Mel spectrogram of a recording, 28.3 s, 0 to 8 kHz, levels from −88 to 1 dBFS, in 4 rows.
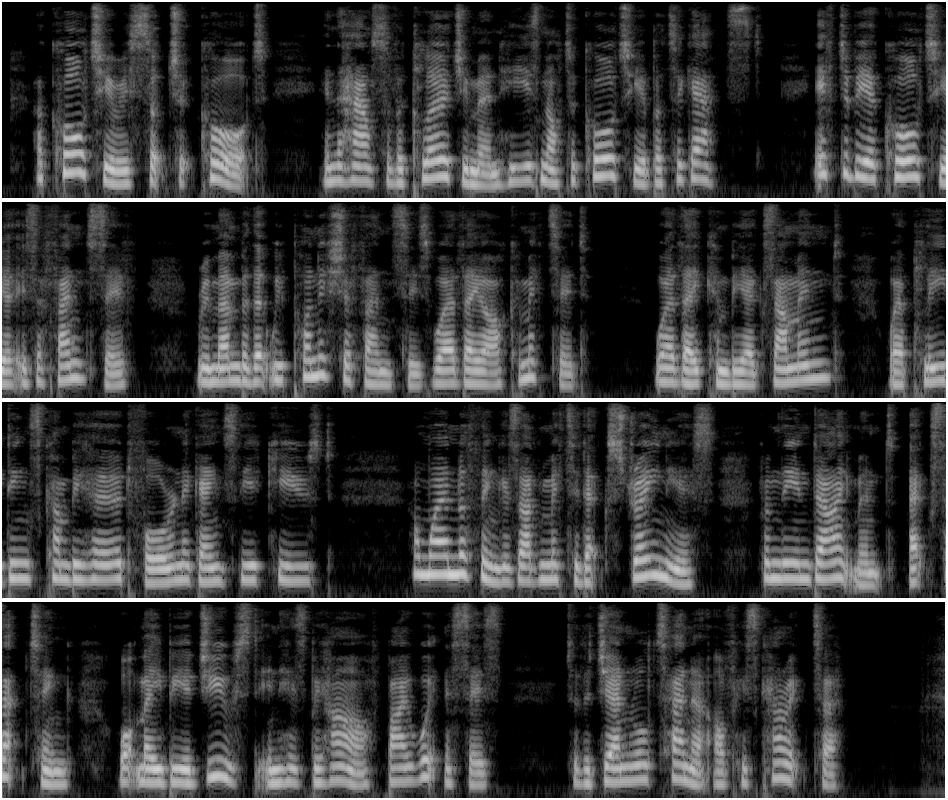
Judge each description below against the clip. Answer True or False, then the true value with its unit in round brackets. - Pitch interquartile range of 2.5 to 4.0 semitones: False (4.4 semitones)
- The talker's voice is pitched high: False (175 Hz)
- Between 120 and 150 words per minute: False (165 wpm)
